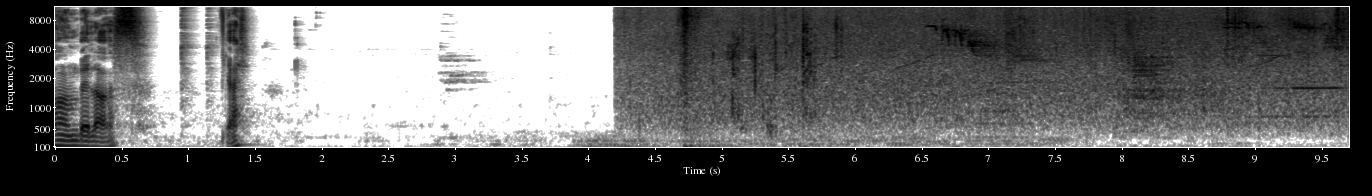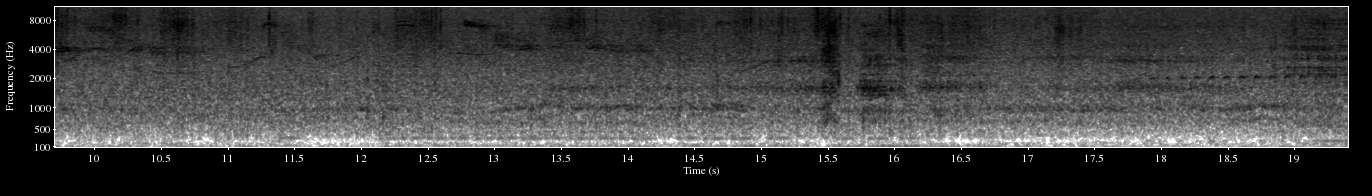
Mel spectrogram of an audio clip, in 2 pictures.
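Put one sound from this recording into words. A young man talks calmly into a headset microphone.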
